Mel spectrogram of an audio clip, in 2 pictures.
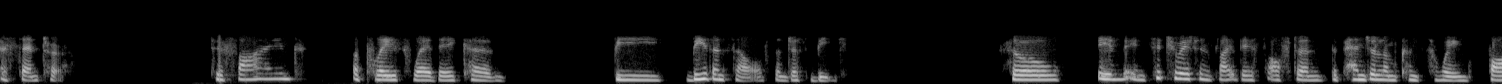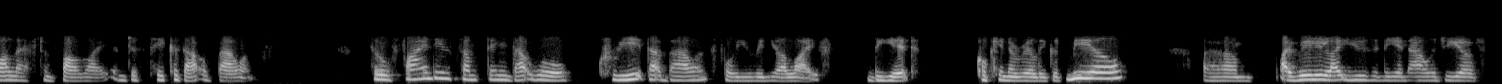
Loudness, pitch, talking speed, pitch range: -22 LUFS, 195 Hz, 130 wpm, 170-215 Hz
